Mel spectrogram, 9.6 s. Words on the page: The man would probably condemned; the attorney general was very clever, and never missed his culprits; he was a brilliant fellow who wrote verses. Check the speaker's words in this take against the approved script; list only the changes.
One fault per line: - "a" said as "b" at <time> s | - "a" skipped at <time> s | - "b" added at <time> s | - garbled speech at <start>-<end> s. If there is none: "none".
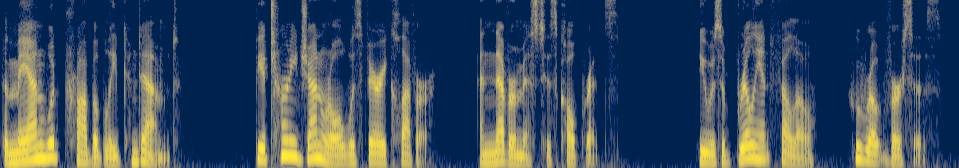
none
